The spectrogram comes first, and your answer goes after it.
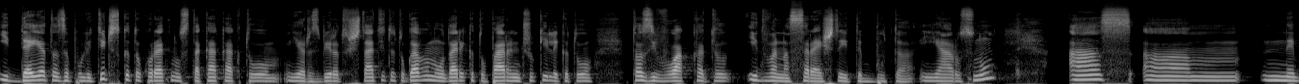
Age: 30-49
